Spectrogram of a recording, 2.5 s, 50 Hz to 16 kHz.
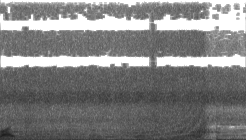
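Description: A 7-inch FPV quadcopter's Stan FPV 2604 1690 KV motors and Gemfan 7035 props humming steadily as it lifts off and climbs away, over a constant chirring of crickets.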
